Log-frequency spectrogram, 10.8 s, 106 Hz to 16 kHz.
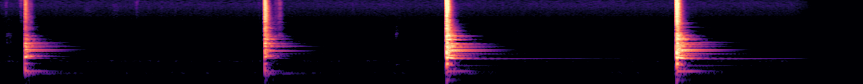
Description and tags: Metal sound 8 (cabinet)
A metal cabinet being flicked with a finger. Ouch.
foley, flicking, soundfx, sound, metalfx, Metal, metal-sound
